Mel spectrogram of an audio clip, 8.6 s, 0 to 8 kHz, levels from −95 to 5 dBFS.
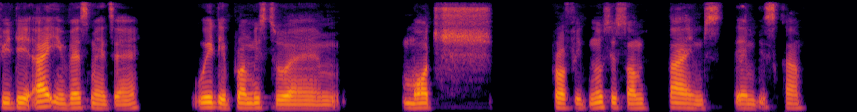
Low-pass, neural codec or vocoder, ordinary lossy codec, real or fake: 7.2 kHz; vocoder, 24 kHz, 100 mel bands, Vocos; none; fake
